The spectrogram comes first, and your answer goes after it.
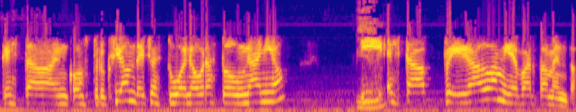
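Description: Her voice sits fairly high, with ordinary pitch variation. The woman talks at a fairly quick pace. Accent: Rioplatense. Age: 20s. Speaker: caller sharing a paranormal experience. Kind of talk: testimony. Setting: remote call.

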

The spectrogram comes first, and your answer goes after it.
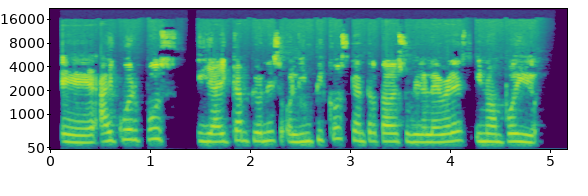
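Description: A woman's somewhat breathy voice, fairly high in pitch, at a moderate pace. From Mexico, Aguascalientes. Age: 40s. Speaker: mountaineer. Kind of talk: interview conversation.

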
